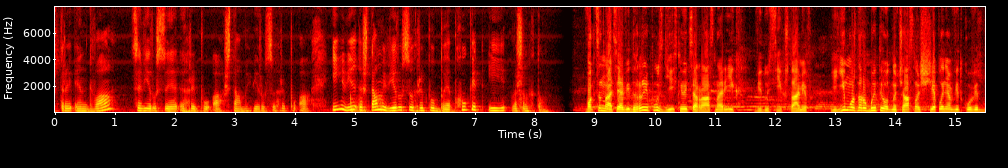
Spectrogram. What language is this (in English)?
Ukrainian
